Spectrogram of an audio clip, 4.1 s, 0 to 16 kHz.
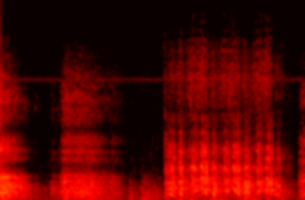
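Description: Kawasaki GPZ 500 S starter struggling on a flat battery: a faint, brief, rapid clatter about two seconds in, without the engine firing.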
